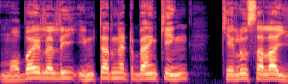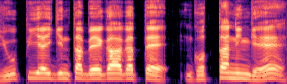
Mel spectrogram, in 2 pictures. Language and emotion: Kannada, surprised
